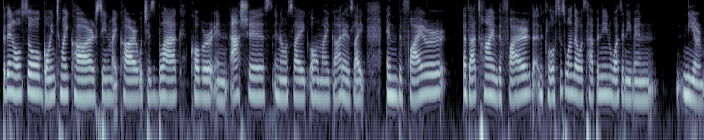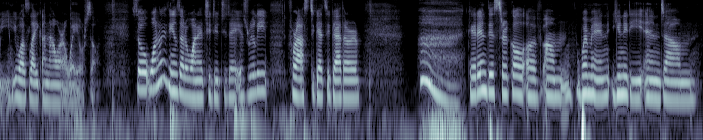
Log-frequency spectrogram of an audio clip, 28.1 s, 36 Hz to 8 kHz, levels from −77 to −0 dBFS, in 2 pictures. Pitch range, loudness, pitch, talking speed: 180-215 Hz, -23 LUFS, 195 Hz, 170 wpm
